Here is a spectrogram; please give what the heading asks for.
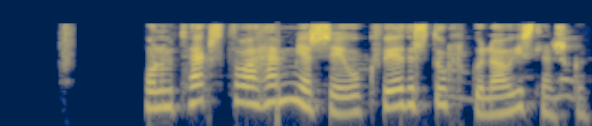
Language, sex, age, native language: Icelandic, female, 30-39, Icelandic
